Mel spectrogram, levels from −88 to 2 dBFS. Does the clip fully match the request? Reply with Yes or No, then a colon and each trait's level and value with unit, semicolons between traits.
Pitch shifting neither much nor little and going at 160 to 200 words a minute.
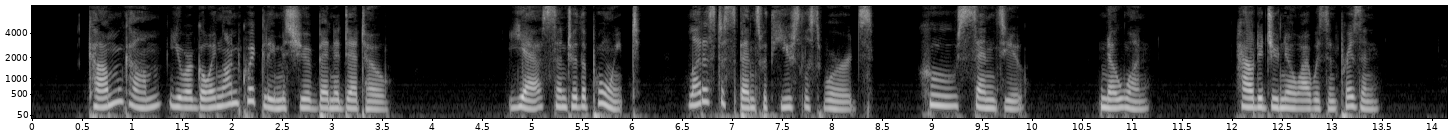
No: average, 3.3 semitones; average, 140 wpm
